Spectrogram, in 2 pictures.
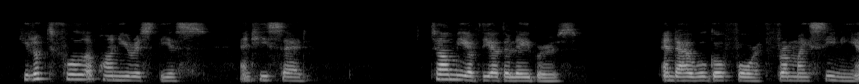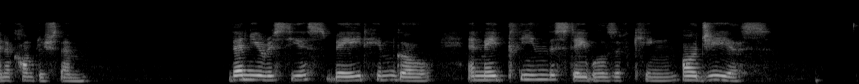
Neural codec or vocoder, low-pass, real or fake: none; 7.2 kHz; real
